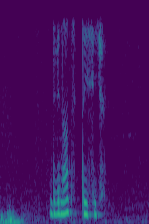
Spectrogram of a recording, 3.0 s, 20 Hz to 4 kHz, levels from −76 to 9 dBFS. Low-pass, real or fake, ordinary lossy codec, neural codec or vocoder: 3.6 kHz; real; none; none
